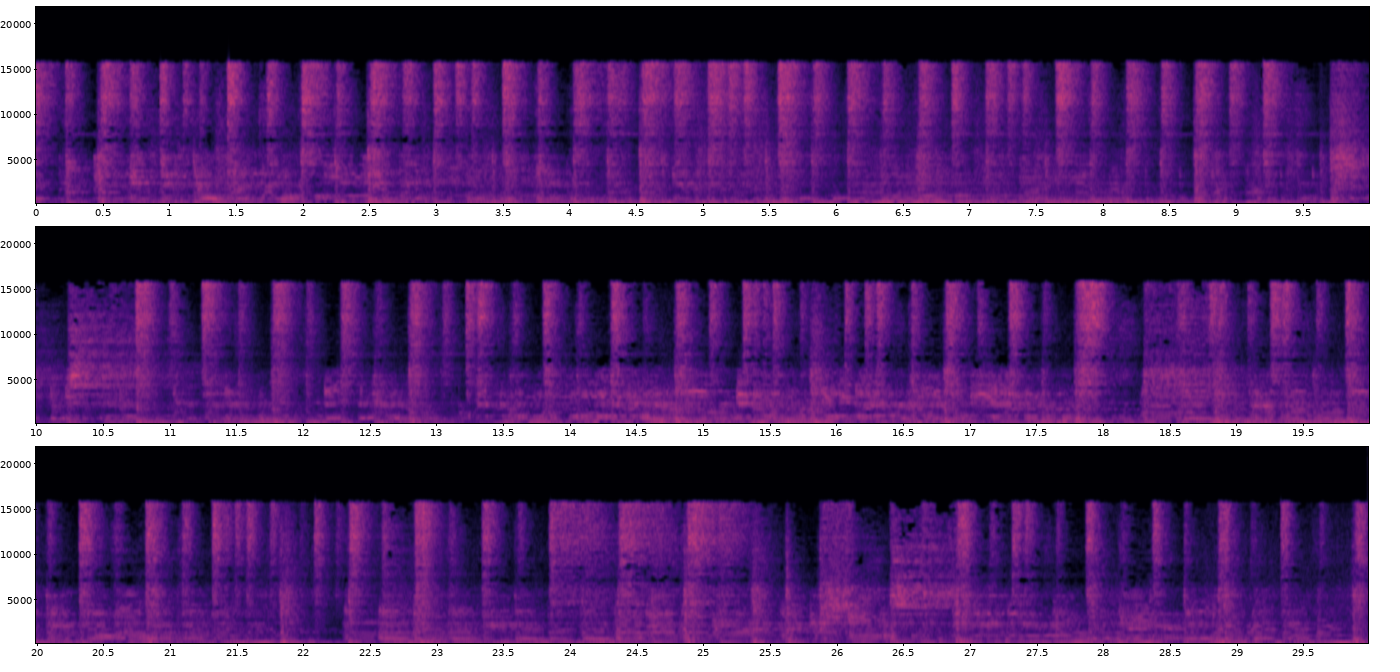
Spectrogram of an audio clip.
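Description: Live rock band playing loud, with several electric guitars over a drum kit.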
